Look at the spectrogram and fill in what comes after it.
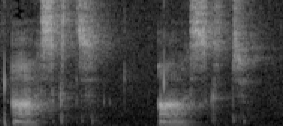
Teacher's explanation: If the last sound in a verb is a voiceless sound, like k, then what you have, just by contact, is the voiceless version.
